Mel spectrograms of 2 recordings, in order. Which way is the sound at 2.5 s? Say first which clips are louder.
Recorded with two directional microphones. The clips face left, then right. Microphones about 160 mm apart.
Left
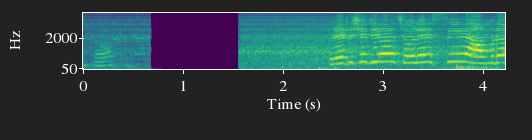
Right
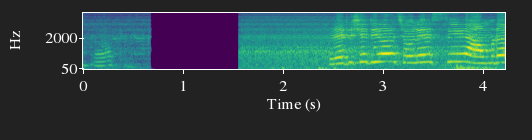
Even; centre (ahead or behind).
